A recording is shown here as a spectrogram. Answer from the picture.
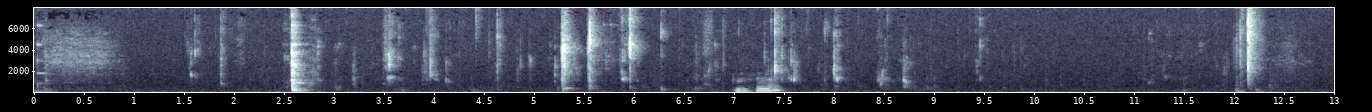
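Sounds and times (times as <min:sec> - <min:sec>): person chewing food: 0:01.5 - 0:10.1, 0:11.0 - 0:12.6
wet mouth clicks and smacks: 0:03.5 - 0:06.8.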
